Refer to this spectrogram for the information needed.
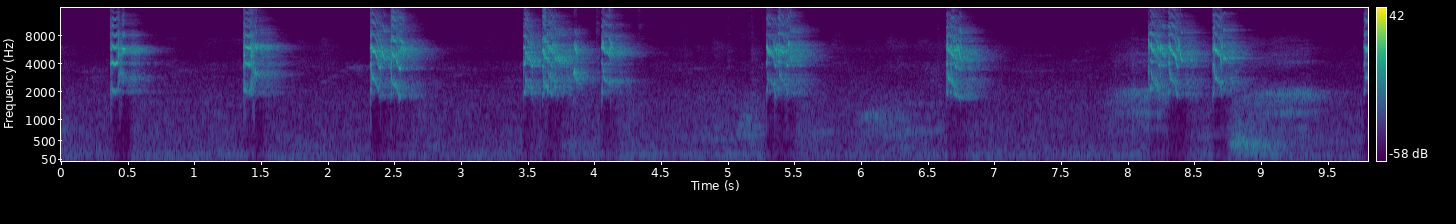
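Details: Lovebirds, a breeding pair kept as pets, chirping: scattered shrill, rasping chirps, some doubled, separated by short quiet gaps, with a softer lower warble near the end.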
